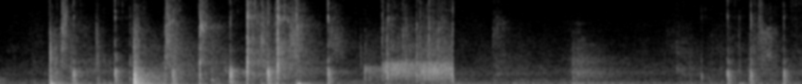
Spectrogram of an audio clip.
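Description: A table tennis rally: quick, sharp clicks of the ball striking the bats and the table for about three seconds. A short burst of crowd noise follows as the point ends, and a few more ball clicks come near the end.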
